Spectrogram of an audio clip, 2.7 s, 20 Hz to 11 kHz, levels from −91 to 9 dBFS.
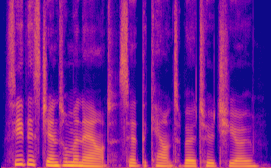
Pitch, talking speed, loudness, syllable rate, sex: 200 Hz, 200 wpm, -17 LUFS, 5.3 syllables/s, female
